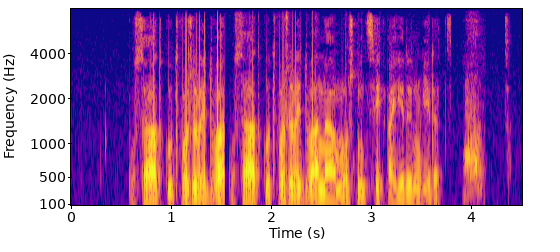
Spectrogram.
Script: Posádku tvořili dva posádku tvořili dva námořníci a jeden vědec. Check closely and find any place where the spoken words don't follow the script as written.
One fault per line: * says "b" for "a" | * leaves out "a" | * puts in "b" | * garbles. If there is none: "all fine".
all fine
